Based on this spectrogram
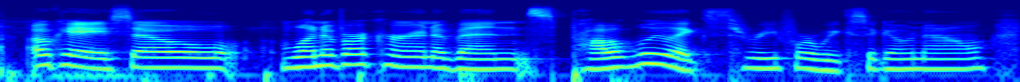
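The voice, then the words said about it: Congested, nasal voice. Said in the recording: “I sound very sick. I'm not sick. I don't know. I'm just congested. ... I just sound really nasally.”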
